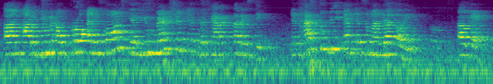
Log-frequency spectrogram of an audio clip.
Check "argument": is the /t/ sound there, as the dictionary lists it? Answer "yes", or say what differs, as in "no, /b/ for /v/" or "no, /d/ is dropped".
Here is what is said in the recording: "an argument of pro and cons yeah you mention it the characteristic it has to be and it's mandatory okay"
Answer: no, /t/ is dropped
